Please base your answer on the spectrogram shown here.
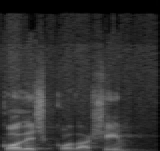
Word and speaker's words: Kodesh Kodashim: Si usted lo leyera o si estuviera pronunciando en hebreo, usted tendría que decir Kodesh Kodashim, el santo de los santos.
